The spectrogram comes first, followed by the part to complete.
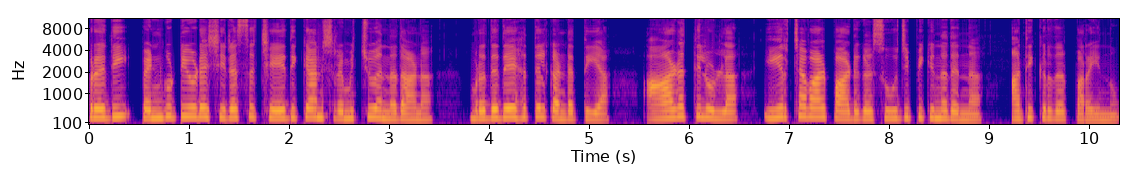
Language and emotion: Malayalam, neutral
